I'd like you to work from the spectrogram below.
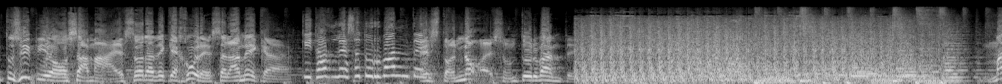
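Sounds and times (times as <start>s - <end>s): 
speech: 0.0s - 7.5s, 8.6s - 10.0s
rapid automatic gunfire in a film trailer: 5.8s - 9.6s.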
